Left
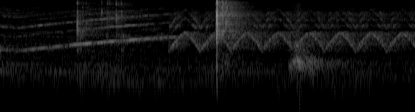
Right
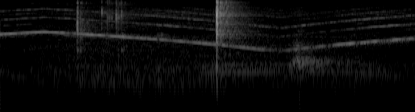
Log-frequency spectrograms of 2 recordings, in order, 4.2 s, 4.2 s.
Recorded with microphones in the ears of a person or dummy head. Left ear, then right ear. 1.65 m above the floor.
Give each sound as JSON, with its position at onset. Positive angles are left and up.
{"t": 0.8, "sound": "a camera shutter", "side_deg": -10, "distance_m": 0.6}
{"t": 2.9, "sound": "a whoosh", "side_deg": 65, "distance_m": 1.2}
